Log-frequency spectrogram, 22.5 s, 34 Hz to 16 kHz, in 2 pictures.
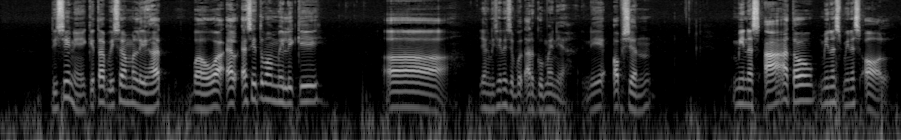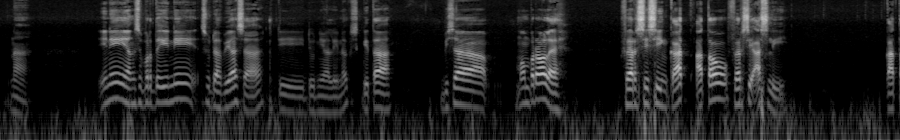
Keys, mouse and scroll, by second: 0.1-0.6 scroll down 2, 3.1 click, 4.4 click, 6.3 click, 7.3 click, 10.7 click, 19.7-20.4 scroll up 1, 20.6-21.2 scroll up 1, 21.2-22.2 scroll up 1, 22.3-22.5 scroll up 1.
